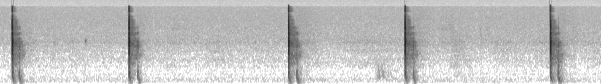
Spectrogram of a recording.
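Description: Five computer mouse clicks at uneven gaps of one to one and a half seconds. Each is a sharp press followed by a softer release.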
